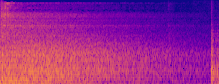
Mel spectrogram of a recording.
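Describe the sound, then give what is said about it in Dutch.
The huge locks of enormous, very heavy steel doors slam shut with a loud, booming clang that rings out and slowly fades with reverberation, followed by a second sharp clank right at the end. “en daarna weer enorme sloten dicht slaan.”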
